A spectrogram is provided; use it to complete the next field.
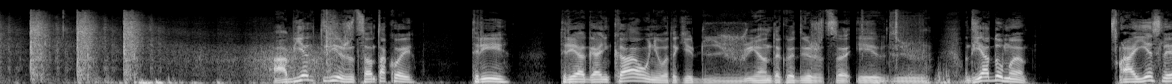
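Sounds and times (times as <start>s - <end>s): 
non-automatic small-arms gunshots: 0.0s - 3.4s
speech: 2.8s - 10.4s, 11.2s - 11.7s.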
